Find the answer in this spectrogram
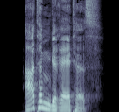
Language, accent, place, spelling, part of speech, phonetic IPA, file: German, Germany, Berlin, Atemgerätes, noun, [ˈaːtəmɡəˌʁɛːtəs], De-Atemgerätes.ogg
- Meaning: genitive singular of Atemgerät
